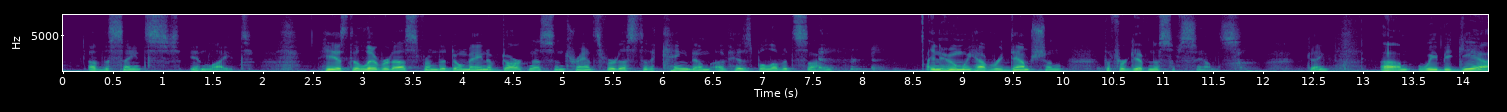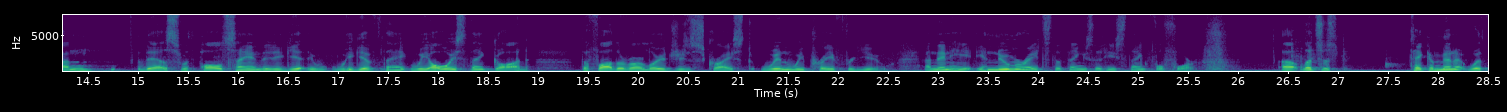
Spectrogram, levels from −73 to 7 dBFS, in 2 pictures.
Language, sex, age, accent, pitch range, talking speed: English, male, 60-79, American, 125-150 Hz, 160 wpm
